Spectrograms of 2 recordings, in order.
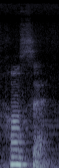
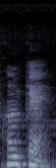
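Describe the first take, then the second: First: The middle consonant is an S sound. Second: The middle consonant is a K sound. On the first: "Mas tem a cedilha" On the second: "Se não tivesse a cedilha, ficaria franquais"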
